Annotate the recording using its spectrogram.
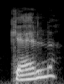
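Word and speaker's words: quelle: same way and then the feminine form is written like that q l l but it's pronounced like the masculine form Kell at the masculine k at the feminine okay so it's basically same pronunciation okay and then here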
